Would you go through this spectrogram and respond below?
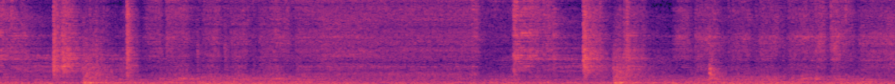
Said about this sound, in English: Okay, now we're actually punching out sections. These are the doors for the robot. And it's actually cutting the metal off.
